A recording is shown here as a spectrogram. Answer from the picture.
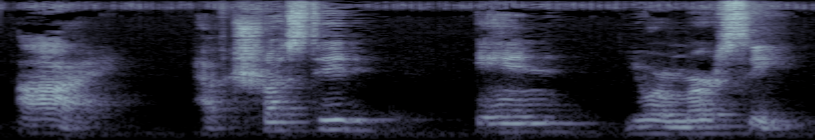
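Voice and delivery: very slow, drawn-out words of trust; slow reading. Acted. Pastor reading David's psalm to the church, very slow. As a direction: let each word of trust land slowly.

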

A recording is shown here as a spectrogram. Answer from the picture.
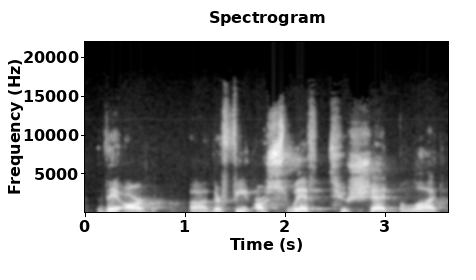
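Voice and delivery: slow and loud; slow, pressing recitation; scripture reading. Acted. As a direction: weigh every word of the verse. Rereading verse slowly.

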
